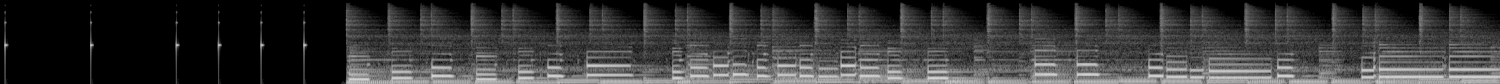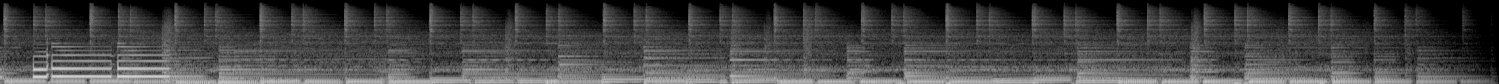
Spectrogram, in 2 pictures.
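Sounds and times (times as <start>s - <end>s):
jazz guitar playing swing phrasing over a play-along: 3.5s - 29.6s.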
